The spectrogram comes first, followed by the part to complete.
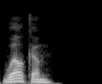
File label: Male Welcome Serious Voice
